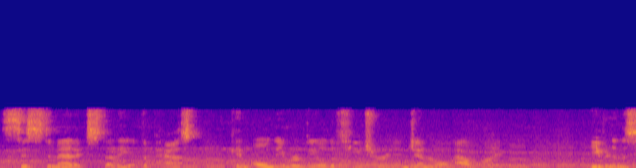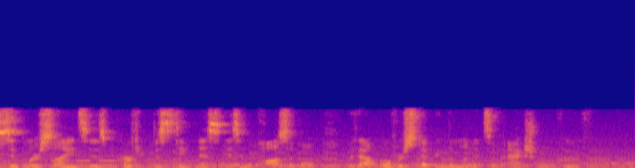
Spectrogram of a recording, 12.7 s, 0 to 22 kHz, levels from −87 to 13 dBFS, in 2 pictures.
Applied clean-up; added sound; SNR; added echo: none; Wind instrument, woodwind instrument + Chatter / Subway, metro, underground; 8 dB; none.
